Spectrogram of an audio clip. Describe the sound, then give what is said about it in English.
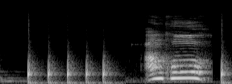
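Knocking on the door of a small white countryside house: five quick, evenly spaced knocks, then a loud shouting voice, then one more knock. “with full of spirit, Adit knocked at the door.”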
